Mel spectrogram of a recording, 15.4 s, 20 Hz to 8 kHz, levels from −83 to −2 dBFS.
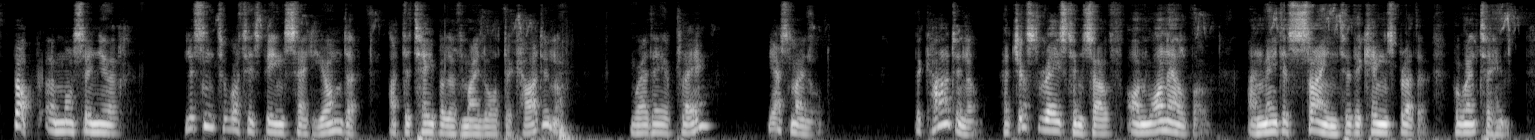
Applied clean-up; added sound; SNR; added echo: neural mask model DeepFilterNet 3.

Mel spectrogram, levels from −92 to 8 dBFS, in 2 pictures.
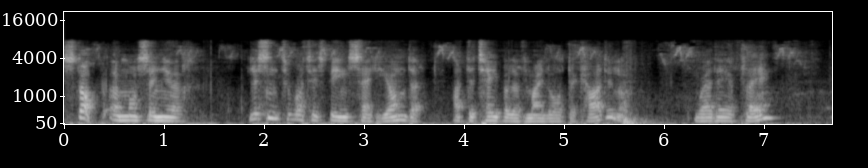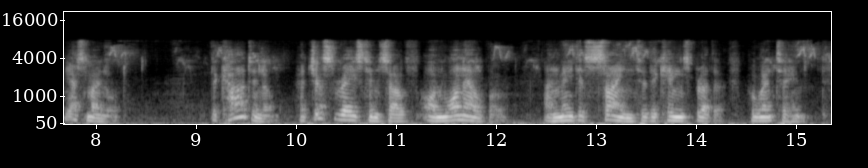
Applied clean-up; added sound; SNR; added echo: neural separator model SepFormer DNS4.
